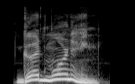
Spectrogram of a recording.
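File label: good morning, male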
